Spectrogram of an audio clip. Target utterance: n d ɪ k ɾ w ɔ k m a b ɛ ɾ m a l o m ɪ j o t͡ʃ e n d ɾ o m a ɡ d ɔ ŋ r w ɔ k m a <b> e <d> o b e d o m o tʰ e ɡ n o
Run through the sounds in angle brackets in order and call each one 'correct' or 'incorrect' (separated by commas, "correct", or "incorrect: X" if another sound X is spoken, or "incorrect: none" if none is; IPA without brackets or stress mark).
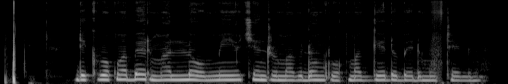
incorrect: ɡ, correct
